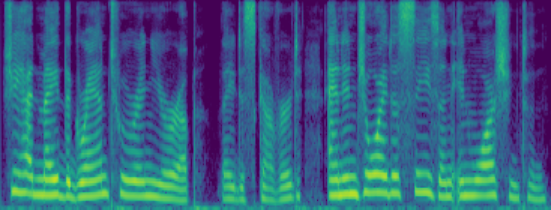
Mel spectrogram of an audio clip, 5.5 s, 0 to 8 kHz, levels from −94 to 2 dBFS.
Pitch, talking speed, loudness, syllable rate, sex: 205 Hz, 175 wpm, -16 LUFS, 5.0 syllables/s, female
